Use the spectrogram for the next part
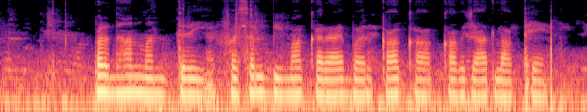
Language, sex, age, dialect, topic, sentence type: Chhattisgarhi, female, 25-30, Central, banking, question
